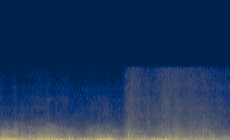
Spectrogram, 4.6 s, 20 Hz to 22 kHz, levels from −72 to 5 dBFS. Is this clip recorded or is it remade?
remade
